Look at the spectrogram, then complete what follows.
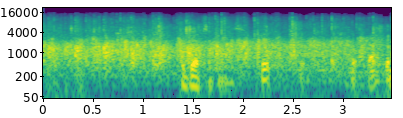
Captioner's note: applause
